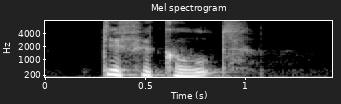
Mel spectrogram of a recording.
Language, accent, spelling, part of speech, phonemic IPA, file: English, UK, difficult, adjective / verb, /ˈdɪfɪkəlt/, En-uk-difficult.ogg
- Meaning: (adjective) 1. Hard, not easy, requiring much effort 2. Hard to manage, uncooperative, troublesome 3. Unable or unwilling; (verb) To make difficult, hinder; to impede; to perplex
